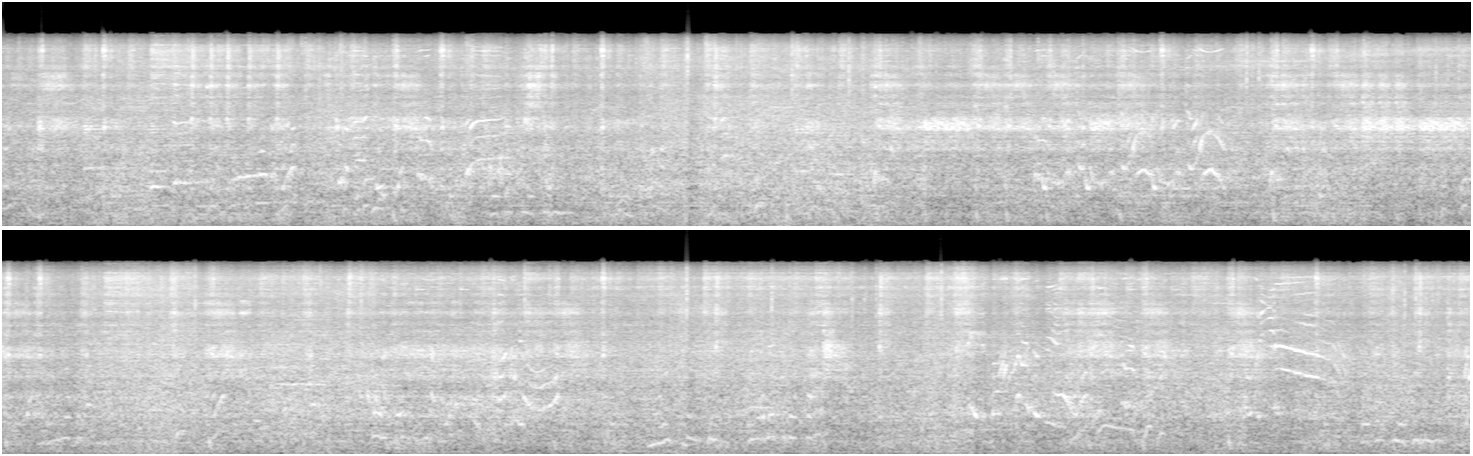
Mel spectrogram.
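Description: Fighting game sound effects of hits and blasts play through a television speaker.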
